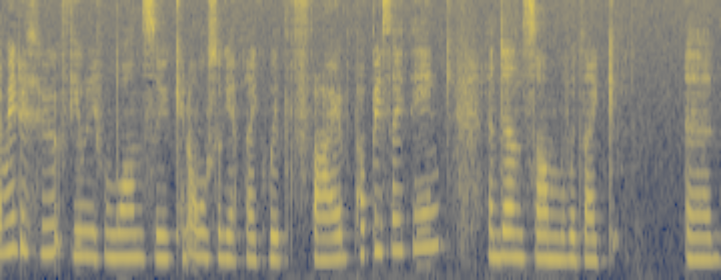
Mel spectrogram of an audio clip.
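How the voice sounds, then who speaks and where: A woman talks at a moderate pace in a high pitch with ordinary pitch variation. Background noise is noticeable. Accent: Swedish. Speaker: toy collector video host. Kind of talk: casual show-and-tell. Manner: enthusiastic, chatty.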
